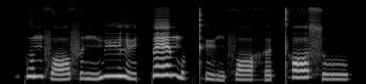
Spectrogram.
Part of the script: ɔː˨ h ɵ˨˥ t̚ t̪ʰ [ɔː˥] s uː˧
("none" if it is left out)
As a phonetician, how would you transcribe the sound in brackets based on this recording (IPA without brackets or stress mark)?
ɔː˥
